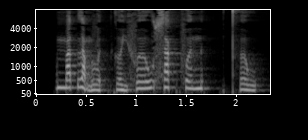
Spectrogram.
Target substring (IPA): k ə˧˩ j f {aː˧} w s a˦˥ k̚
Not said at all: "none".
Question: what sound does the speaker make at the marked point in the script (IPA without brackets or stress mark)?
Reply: əː˧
